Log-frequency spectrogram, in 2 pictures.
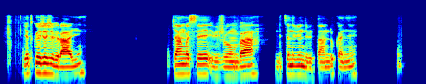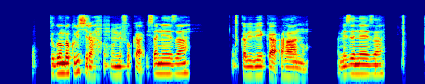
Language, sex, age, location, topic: Kinyarwanda, male, 25-35, Kigali, agriculture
